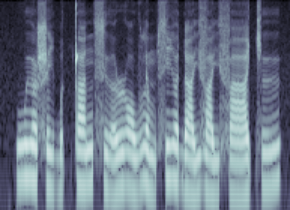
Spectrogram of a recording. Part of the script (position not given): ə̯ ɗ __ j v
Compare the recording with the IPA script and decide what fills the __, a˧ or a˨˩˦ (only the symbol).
a˨˩˦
